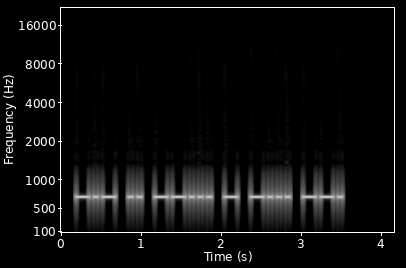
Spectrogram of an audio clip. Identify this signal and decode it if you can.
Morse code, heard as a keyed tone, about 22 wpm, 700 Hz. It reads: KI7TBG
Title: USA Callsign DE Callsign - 6 Characters - 22wpm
